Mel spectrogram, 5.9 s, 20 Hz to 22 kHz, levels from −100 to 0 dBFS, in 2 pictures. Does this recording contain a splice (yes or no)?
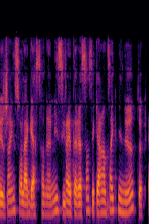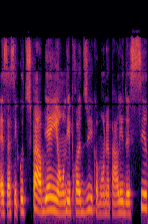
yes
